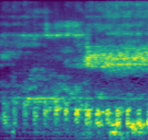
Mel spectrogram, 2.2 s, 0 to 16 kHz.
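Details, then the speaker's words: BMW E36 idling after its fuel injectors were rebuilt: a quick, regular ticking of about eight per second over a steady hiss, which the owner calls typical of these cars; smooth, even and normal. "they just make that noise it's annoying but it's running very smooth very nice it's like a clock"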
